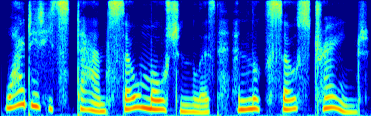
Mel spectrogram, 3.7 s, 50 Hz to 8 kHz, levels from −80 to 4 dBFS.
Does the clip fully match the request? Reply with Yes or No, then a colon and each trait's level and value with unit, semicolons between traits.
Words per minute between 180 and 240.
No: average, 160 wpm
